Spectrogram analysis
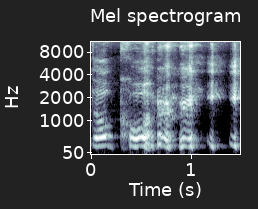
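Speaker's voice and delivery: high, loud laughing and giggling.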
